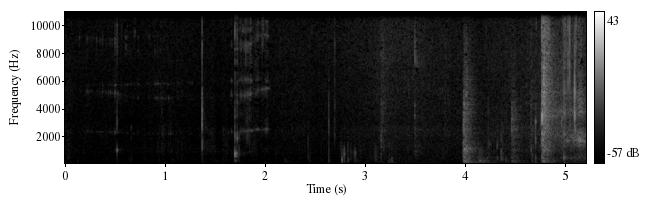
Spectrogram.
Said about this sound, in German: Ähm, aber damit es überhaupt irgendwie klingt, muss ich mal eben einen Schluck trinken.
